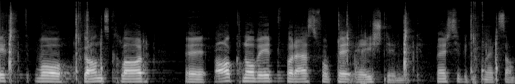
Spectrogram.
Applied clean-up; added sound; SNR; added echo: neural mask model RNNoise.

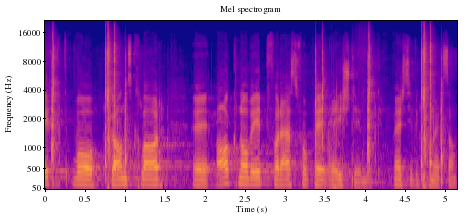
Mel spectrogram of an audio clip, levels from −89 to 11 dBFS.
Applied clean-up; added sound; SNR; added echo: none; Crushing; 9 dB; none.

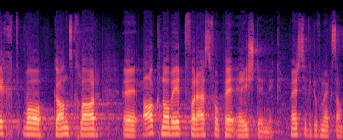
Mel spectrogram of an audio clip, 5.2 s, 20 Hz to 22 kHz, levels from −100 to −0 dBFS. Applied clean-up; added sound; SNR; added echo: none; none; none; none.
